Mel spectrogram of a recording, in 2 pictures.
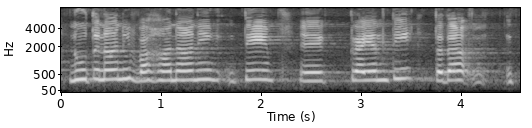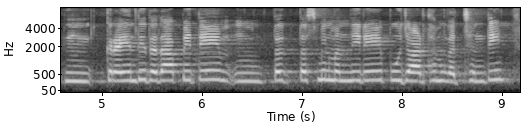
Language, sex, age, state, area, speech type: Sanskrit, female, 18-30, Rajasthan, urban, spontaneous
